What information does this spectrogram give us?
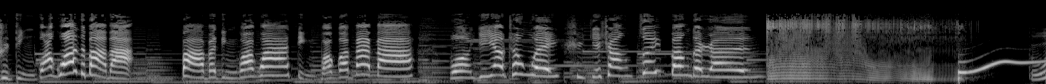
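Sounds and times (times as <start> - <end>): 
speech: 0.0 - 8.3
long buzzy fart: 7.6 - 9.8.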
